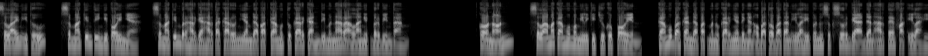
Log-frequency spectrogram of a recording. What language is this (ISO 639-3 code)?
ind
